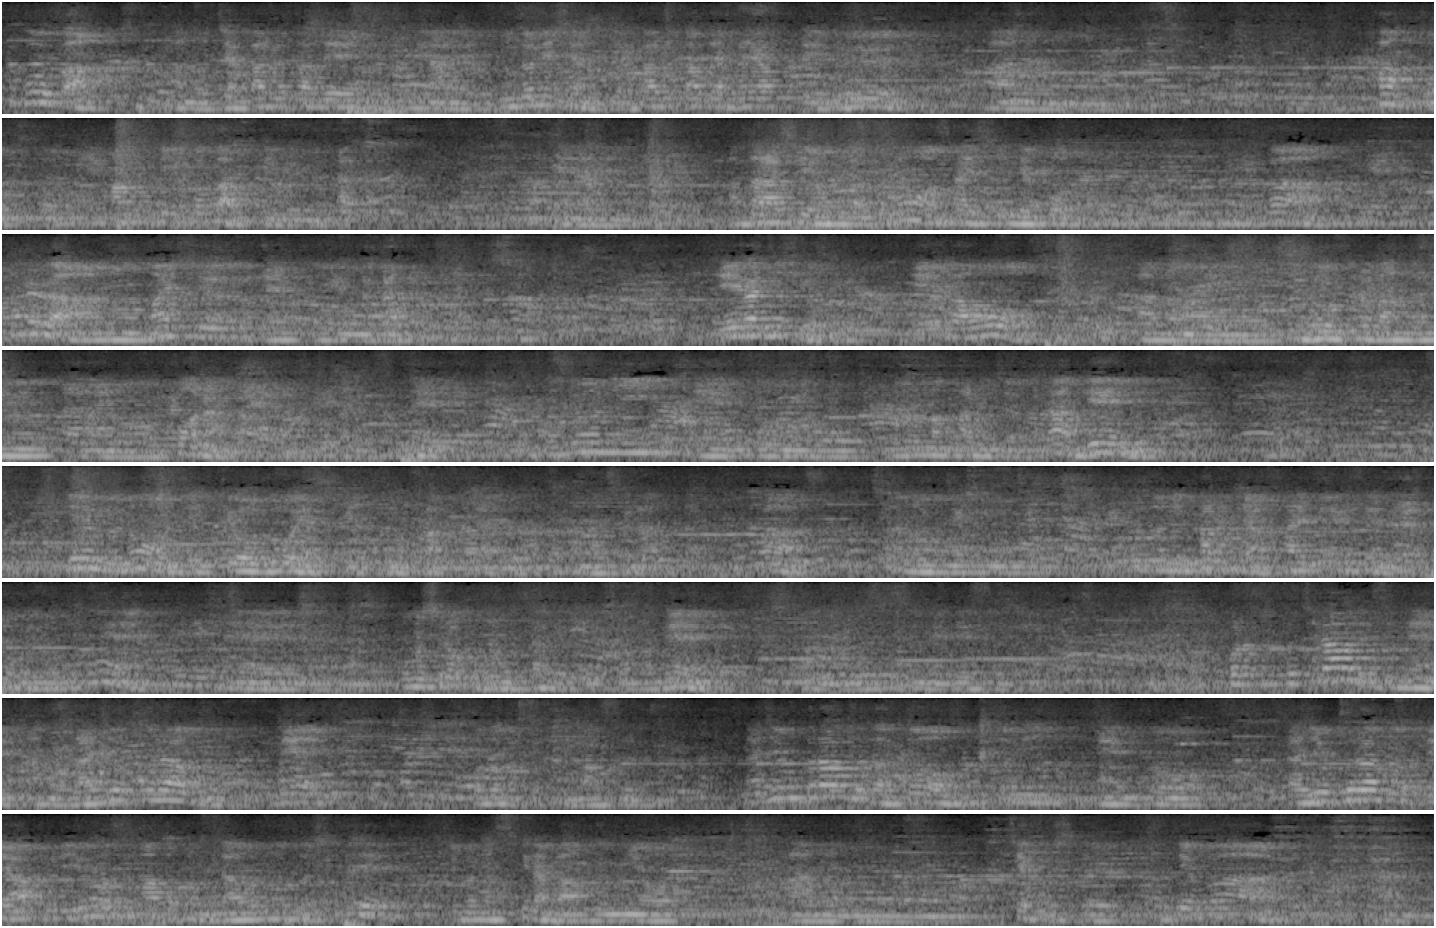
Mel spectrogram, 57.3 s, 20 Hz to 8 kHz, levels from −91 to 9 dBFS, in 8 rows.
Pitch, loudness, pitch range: 135 Hz, -31 LUFS, 120-165 Hz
